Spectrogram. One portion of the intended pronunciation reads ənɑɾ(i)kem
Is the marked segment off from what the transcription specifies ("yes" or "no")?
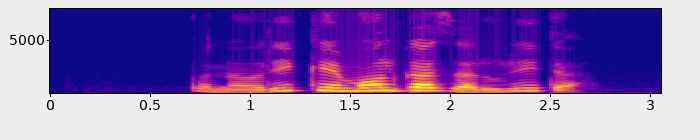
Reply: no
